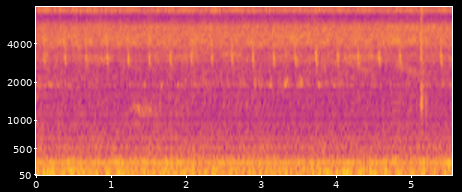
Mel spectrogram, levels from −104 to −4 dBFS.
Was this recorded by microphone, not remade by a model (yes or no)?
no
